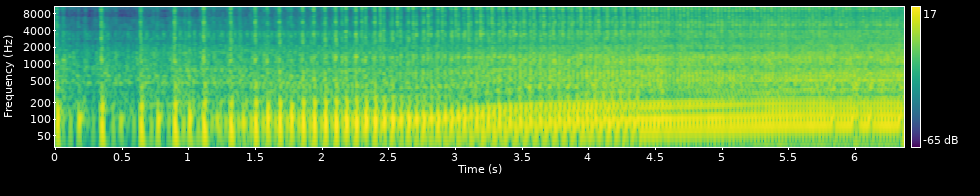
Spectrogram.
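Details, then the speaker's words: Late-1990s Snapper SR1642 riding mower, sat for years, started on first pull: puttering rises within seconds to a loud steady full-speed roar with no idle; runaway full throttle because throttle linkage was not connected. "as soon as I fired it up the last time started on the flo first pull but instantly went full Full Throttle um that was because I had forgotten to connect the throttle linkage"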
